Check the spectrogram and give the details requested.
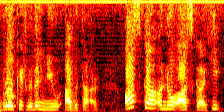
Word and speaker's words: avatar: Well, I pronounce it avatar like everybody else does, but I believe it's pronounced more like avatar.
